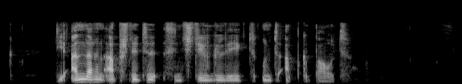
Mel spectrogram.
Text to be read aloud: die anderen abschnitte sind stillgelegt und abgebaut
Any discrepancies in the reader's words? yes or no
no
